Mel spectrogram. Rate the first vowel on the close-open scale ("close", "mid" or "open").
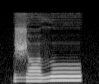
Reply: open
